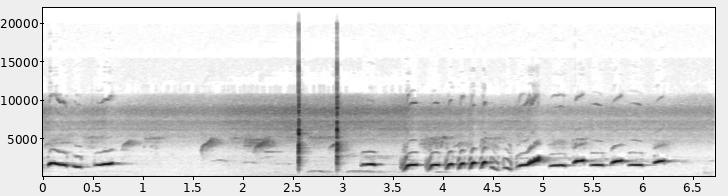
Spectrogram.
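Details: Calm song of a white-rumped shama of the Aceh forest strain, Indonesia, meant to prompt other shamas to answer: varied clear whistled notes, slurred and falling, then a fast run of rising whistles and bright chirped phrases, with two sharp clicks.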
